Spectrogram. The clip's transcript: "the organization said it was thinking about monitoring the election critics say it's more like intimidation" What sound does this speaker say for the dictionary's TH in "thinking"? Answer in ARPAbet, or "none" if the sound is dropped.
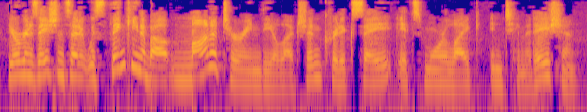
TH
